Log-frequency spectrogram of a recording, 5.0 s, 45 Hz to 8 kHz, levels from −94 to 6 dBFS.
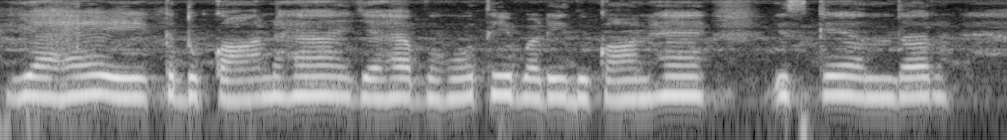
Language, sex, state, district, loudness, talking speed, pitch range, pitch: Hindi, female, Punjab, Fazilka, -14 LUFS, 145 wpm, 220-235 Hz, 225 Hz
